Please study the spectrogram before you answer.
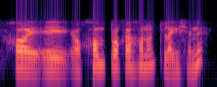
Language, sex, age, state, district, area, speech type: Assamese, male, 18-30, Assam, Charaideo, rural, conversation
